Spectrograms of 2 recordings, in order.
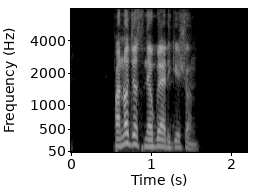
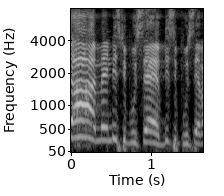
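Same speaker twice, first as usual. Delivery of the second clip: much higher and louder, hammed-up grumbling; mock complaining; 8 semitones higher, 5 dB louder than usual. Speaker imitating people who complain about foreigners, mock grumbling. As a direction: moan about them like a fed-up customer. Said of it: "So I'll just say".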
